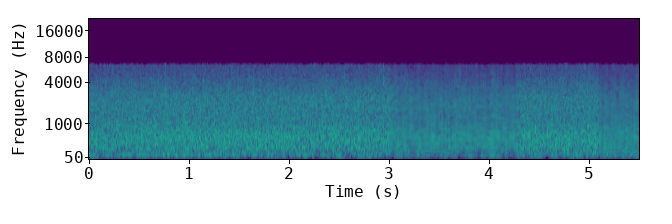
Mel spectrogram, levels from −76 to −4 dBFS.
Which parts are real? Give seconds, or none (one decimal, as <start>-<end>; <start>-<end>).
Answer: 0.0-3.0; 4.3-5.1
